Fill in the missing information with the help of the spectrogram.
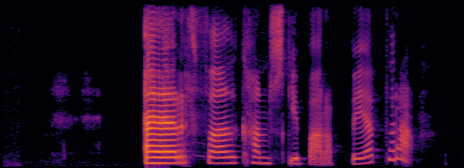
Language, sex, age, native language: Icelandic, female, 9, Icelandic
